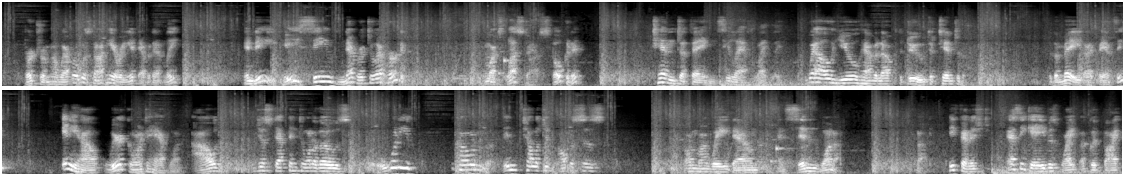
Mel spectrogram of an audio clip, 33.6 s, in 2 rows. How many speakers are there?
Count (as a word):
one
